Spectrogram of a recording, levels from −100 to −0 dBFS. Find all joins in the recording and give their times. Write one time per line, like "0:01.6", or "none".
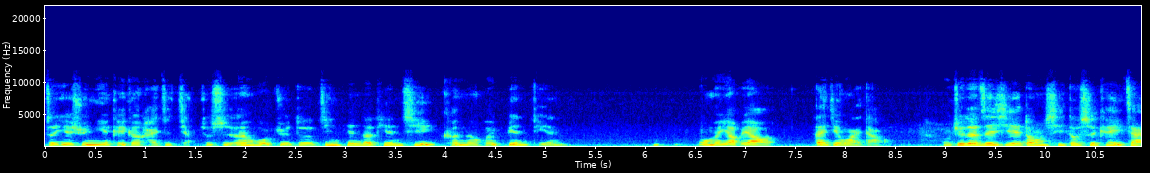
0:01.5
